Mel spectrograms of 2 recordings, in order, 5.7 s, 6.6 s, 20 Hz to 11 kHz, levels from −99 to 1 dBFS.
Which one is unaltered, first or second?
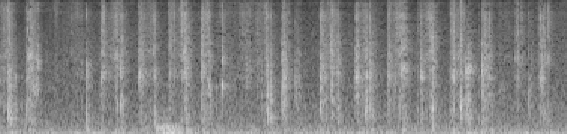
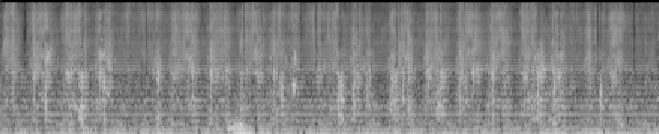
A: first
